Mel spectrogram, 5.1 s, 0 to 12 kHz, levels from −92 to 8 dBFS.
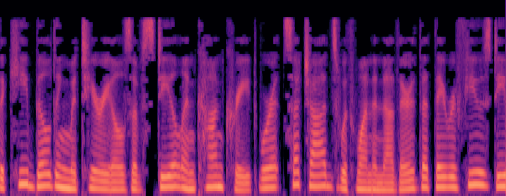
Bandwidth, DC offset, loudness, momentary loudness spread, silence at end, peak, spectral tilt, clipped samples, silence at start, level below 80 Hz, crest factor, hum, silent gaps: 8.8 kHz; under 0.1%; -20 LUFS; 4 LU; 0 s; -6 dBFS; -6 dB/octave; under 0.1%; 0 s; -58 dBFS; 14 dB; none; none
